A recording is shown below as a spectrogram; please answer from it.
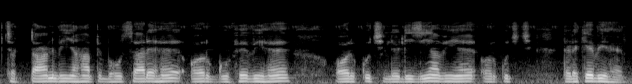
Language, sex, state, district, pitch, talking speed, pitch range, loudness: Hindi, male, Jharkhand, Palamu, 135 Hz, 190 wpm, 130-140 Hz, -16 LUFS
